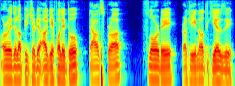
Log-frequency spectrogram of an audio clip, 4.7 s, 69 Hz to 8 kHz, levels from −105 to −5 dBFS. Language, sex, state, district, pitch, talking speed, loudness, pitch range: Nagamese, male, Nagaland, Dimapur, 100 Hz, 190 wpm, -18 LUFS, 95-100 Hz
